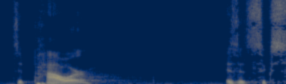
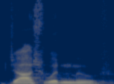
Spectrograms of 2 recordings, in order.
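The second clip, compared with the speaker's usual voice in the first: ordinary talk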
